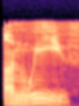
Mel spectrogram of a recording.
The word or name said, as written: unweave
